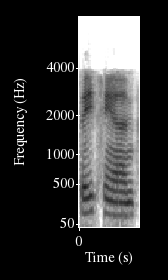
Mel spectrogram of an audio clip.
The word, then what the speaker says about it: seitan: Well, technically, seitan, or seitan, there's so many different ways of pronouncing it, is technically it's the gluten of wheat.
